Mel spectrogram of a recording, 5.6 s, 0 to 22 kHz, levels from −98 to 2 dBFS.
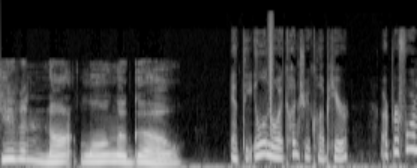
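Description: Speech, and the first 3.0 seconds are a section at the wrong speed: from 0.0 s it runs at half speed, so everything drags and sits roughly ten semitones low, deep and slow, and most likely the editor or player was fitting that stretch to the wrong clock. Then from 3.55 to 3.65 s there's a wireless microphone noise hit, a quick swish of static about a tenth of a second long, where the FM mic's radio signal faded and the receiver noise rose up over the speech.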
